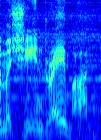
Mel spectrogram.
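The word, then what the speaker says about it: Machinedramon: for uh Gigimon uh I grew up my whole life saying machine drum on uh I guess in English uh he's technically pronouncing it correctly cuz you have uh two vowels separated by consonant so it should go a long a but uh it just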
